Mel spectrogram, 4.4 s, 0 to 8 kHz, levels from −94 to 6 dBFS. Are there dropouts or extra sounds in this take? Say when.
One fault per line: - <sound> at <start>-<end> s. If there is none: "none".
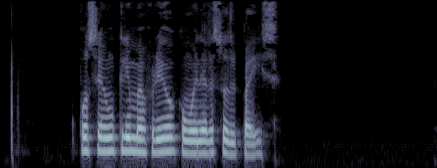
none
